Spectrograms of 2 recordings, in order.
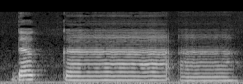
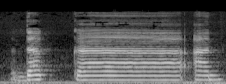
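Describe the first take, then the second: First: The word ends with a long a vowel. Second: The word ends with an n sound.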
